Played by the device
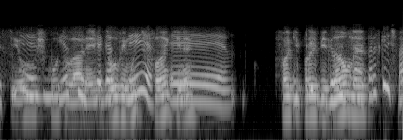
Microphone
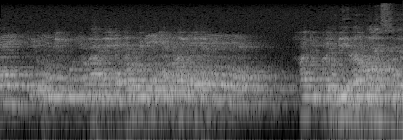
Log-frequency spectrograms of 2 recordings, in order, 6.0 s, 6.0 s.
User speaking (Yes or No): Yes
